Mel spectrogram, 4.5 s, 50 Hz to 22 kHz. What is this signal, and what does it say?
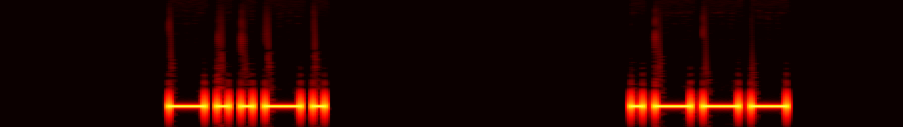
Morse code, heard as a keyed tone, about 20 wpm, spaced as for 5 wpm, 700 Hz. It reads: /J
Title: 242 Lesson 39d - Letter z - Two Characters 20wpm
